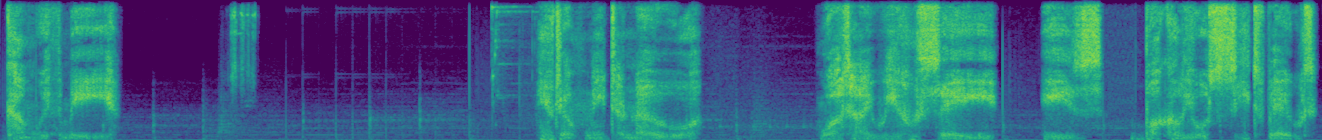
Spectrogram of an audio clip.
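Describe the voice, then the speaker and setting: An actor playing a menacing machine villain in a video game, mocking and condescending toward humans. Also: male voice, very deep voice, lively intonation, very slow, gravelly, pushed and bright, faint music behind, exaggerated voice. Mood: cold menace. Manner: taunting, condescending. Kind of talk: dramatic video game voice acting.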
